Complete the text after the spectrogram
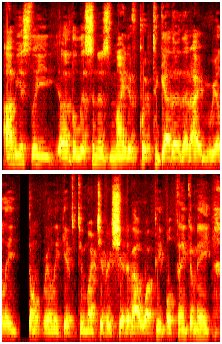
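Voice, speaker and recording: Speaking at a fairly quick pace with hardly any pauses, a man uses a medium-pitched voice. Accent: New York. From New York City (Queens). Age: 60s. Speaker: angel investor. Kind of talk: interview, casual chat. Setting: phone call. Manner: animated.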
